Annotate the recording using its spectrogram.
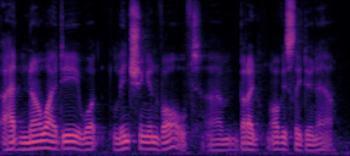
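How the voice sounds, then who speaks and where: A man speaks at a moderate pace in a fairly low pitch with fairly even intonation. The recording is very clean, with a silent background. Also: hardly any pauses. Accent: Australian. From Australia, Sydney. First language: Lao. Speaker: race discrimination commissioner. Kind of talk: interview.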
